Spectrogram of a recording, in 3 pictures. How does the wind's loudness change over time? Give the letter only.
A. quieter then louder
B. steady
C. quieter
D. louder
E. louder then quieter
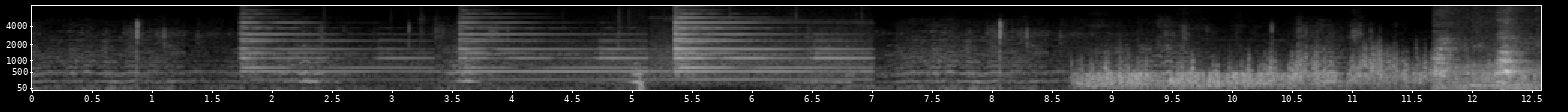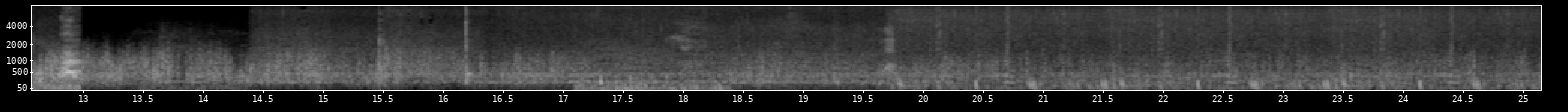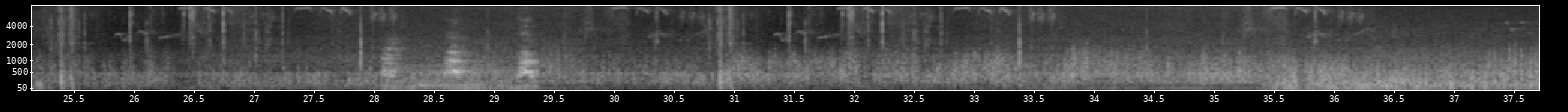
A.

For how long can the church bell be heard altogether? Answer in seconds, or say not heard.
5 s.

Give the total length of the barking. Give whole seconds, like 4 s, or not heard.
3 s.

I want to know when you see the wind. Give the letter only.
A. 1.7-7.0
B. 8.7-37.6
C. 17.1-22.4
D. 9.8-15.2
B.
